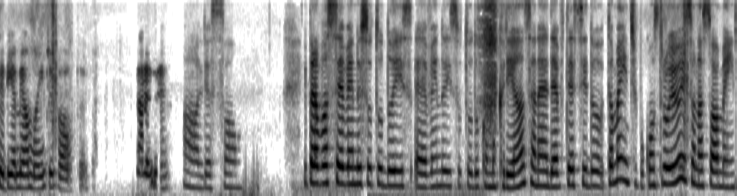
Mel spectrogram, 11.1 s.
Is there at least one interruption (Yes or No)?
No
